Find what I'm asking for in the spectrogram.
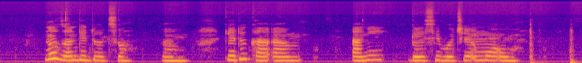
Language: Igbo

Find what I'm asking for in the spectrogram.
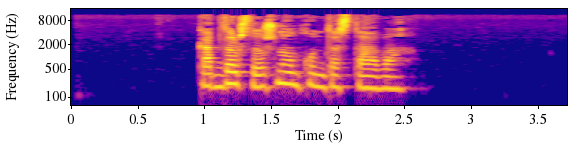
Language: Catalan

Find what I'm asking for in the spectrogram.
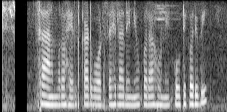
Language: Odia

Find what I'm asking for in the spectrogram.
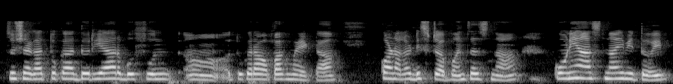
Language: Konkani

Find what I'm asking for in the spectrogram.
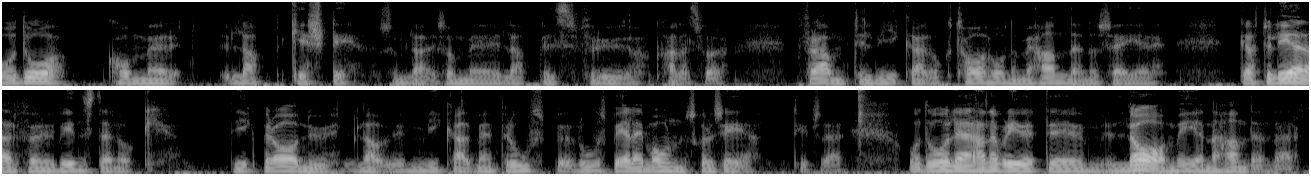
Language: Swedish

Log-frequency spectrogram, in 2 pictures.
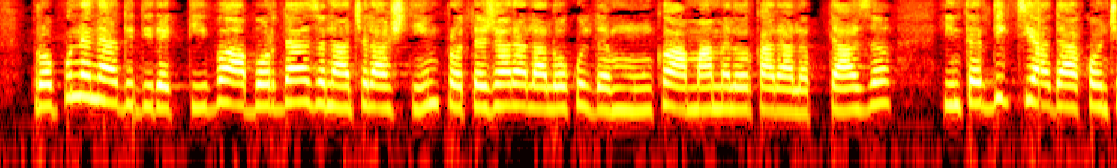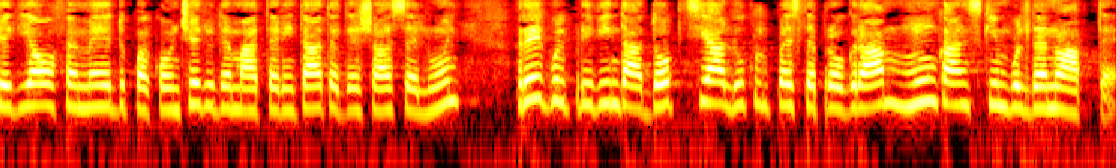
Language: Romanian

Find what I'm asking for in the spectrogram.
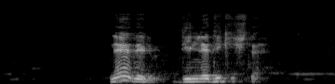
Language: Turkish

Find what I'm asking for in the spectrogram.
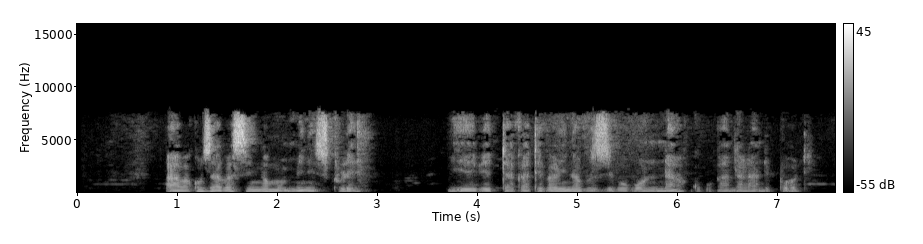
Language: Ganda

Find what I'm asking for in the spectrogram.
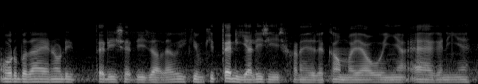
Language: Dogri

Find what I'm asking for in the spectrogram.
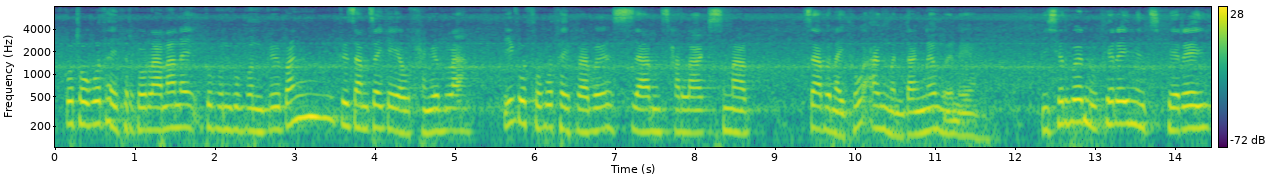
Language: Bodo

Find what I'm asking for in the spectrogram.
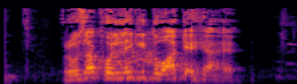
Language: Urdu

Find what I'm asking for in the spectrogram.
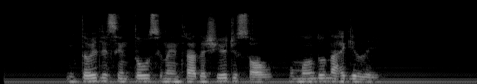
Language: Portuguese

